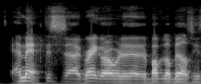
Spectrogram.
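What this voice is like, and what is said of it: Slight southern accent, talks fast. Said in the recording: “this like guy with this little bit of a southern accent. Talks real fast.”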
